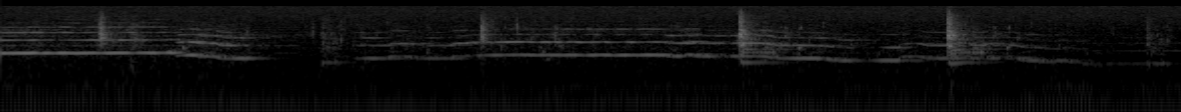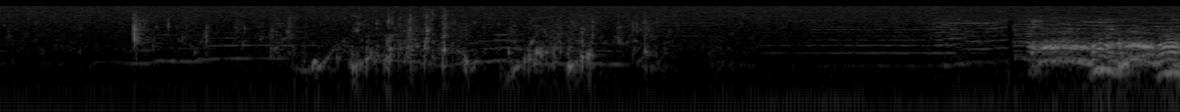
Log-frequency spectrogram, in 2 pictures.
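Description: Clay pots splash into water.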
